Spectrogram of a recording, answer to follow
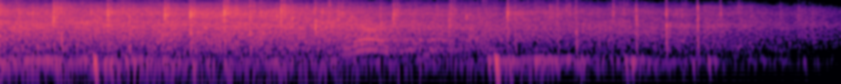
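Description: Audience applauding, a dense patter of claps with a few voices calling out; it fades out over the last second or so.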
